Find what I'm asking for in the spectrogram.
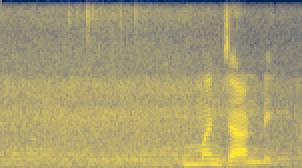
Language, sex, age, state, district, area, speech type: Malayalam, female, 60+, Kerala, Alappuzha, urban, spontaneous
